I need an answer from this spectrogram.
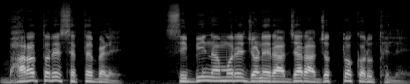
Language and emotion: Odia, neutral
